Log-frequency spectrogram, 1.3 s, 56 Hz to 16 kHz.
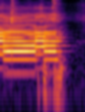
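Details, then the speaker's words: Nugelec type 2A fire alarm panel test: loud, steady electronic evacuation alarm tone sounding cleanly for about half a second, then cutting off; the sounder works normally. "Donc c'est une scène qui est très forte, hein. Il n'y a aucun souci,"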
